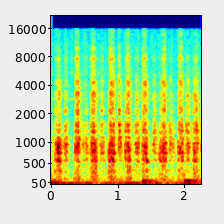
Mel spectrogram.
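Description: A coin scratching the coating off a scratch-off lottery ticket on a wooden table: quick back-and-forth rasping strokes, several a second, with a dull thump about one and a half seconds in.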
